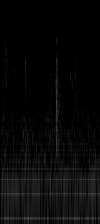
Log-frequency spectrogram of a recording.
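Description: One short snip cuts a small line on a paper craft box, a quiet close crisp cut over faint handling noise.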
